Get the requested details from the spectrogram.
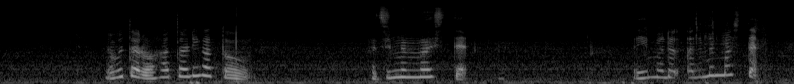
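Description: A young woman speaks softly and close to the microphone, in short bursts.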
